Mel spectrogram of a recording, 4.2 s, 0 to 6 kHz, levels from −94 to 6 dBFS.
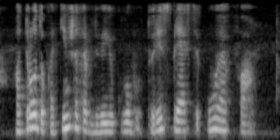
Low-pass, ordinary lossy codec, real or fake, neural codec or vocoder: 5.4 kHz; AAC, 24 kbps; fake; vocoder, 44.1 kHz, 128 mel bands every 256 samples, BigVGAN v2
